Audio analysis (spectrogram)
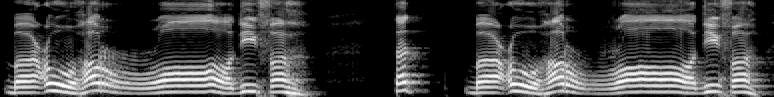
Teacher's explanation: دیکھیے را کے اوپر زبر ہے اور الف مدہ ہے، اس لیے آپ ایک الف کے برابر کھینچیں گے اور گول تا کے اوپر وقف کریں گے تو ہا سے بدلیں گے، ٹھیک ہے۔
